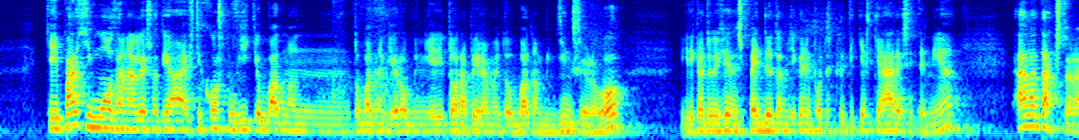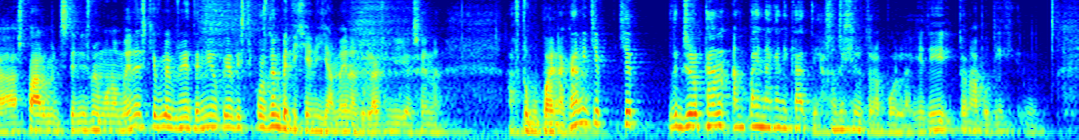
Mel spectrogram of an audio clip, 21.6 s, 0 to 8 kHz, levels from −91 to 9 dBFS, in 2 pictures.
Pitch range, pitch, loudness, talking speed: 120-165 Hz, 130 Hz, -22 LUFS, 230 wpm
